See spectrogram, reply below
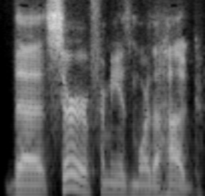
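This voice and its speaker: A man's voice: expressive, measured pace, fairly bright tone, no room sound, studio quality. A man as a podcast guest, answering earnestly and acting out quoted voices. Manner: earnest, acts out quoted voices with rising pitch. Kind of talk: reflective conversational interview answers.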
